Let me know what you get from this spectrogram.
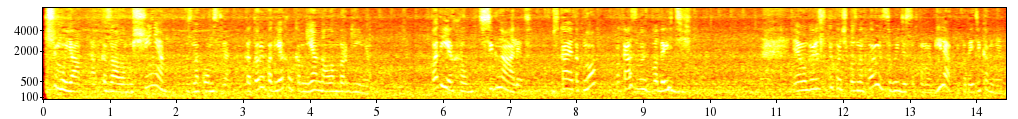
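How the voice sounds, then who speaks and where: A woman outdoors telling an indignant, animated story and acting out the dialogue. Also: on the high side, brisk. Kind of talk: storytelling vlog. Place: outdoors on a street. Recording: loud street traffic behind.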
